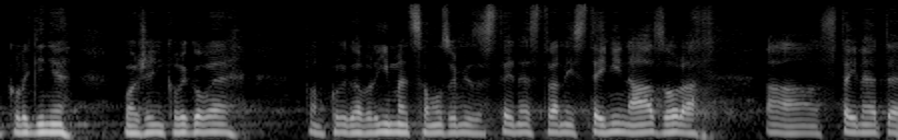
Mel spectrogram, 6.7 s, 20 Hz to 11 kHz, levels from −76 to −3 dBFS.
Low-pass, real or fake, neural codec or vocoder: 9.9 kHz; fake; codec, 24 kHz, 1.2 kbps, DualCodec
